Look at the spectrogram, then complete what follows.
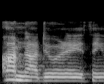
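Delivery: mock hostile, combative, aggressive tone. Retelling what an opponent at a card game said: imitating an aggressive reply. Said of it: "starts getting really, really aggressive".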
